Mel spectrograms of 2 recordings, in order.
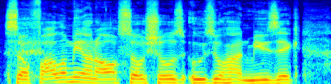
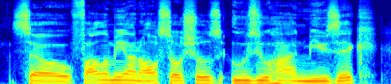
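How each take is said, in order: First: It is said with more energy. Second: It is said with low energy.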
